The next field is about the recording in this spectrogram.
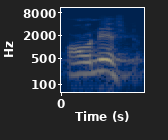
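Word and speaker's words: honest: अब इसका उच्चारण देखें, ऑनेस्ट ऑ आ रहा है, यानी कि हम आइन लगाएंगे।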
